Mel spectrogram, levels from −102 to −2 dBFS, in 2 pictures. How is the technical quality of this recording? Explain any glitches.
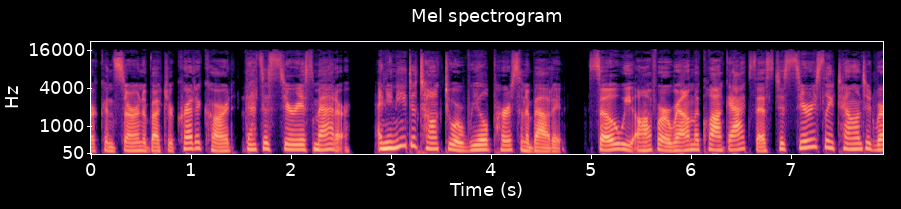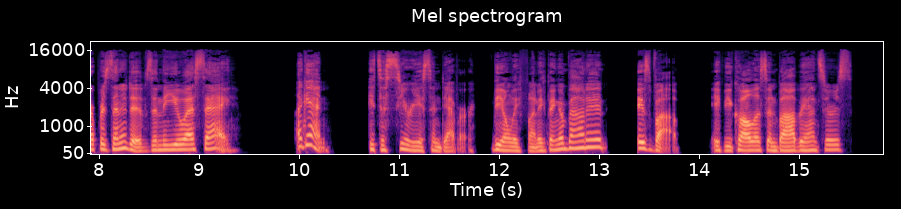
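No technical glitches can be heard anywhere in the recording. The speech comes through without any interruptions, dropouts or artefacts in need of explanation.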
